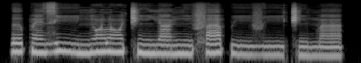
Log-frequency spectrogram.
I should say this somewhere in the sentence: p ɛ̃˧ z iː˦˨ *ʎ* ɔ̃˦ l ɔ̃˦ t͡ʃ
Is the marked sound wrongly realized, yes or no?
yes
